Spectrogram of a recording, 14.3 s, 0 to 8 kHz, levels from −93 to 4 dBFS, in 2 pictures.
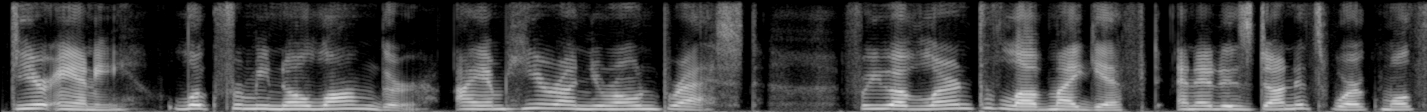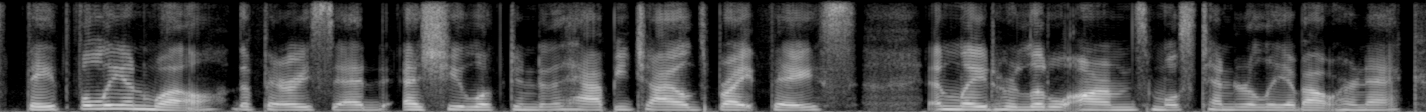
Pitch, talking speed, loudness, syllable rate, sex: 220 Hz, 225 wpm, -20 LUFS, 5.3 syllables/s, female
